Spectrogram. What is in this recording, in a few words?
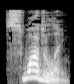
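"swaddling", British English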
